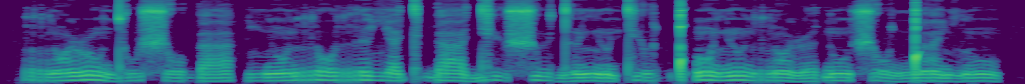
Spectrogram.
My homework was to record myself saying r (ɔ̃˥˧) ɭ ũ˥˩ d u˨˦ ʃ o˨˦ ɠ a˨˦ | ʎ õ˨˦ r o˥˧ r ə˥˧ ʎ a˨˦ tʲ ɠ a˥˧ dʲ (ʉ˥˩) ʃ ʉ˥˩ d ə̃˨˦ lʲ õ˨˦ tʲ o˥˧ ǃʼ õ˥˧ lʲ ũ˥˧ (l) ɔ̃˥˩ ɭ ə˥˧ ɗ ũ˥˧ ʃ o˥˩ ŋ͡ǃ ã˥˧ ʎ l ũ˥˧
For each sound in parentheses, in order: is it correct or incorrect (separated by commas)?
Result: incorrect, correct, incorrect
